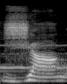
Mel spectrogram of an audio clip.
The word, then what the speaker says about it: Jiang: Now, I know it's pronounced Zhang, like Jordan or something, like, but I'm going to pronounce it funny.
